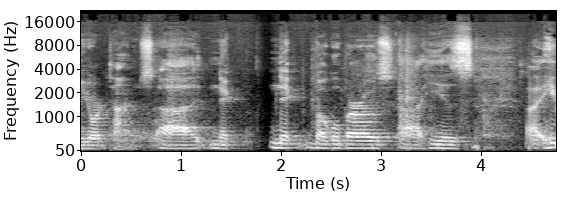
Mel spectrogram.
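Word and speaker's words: Bogel-Burroughs: Uh Nick Nick Bogle Burroughs uh he is uh he was the southeastern region reporter for the New York Times. How do you pronounce his last name? Bogle Burroughs.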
